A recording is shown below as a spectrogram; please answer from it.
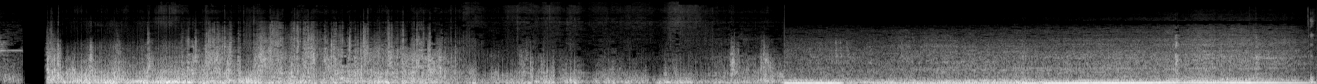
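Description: Strong wind gusts roar across the microphone during a heavy wet snowstorm in Saskatchewan, a loud continuous buffeting rush that shifts partway through into deeper, rumbling low-end gusting.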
